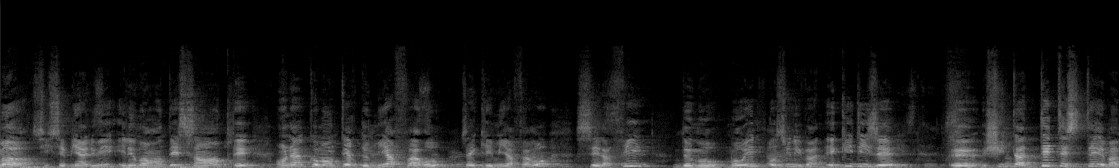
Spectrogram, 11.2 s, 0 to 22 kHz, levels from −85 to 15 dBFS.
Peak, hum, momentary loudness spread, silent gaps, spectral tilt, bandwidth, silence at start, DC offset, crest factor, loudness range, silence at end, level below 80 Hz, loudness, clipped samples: -6 dBFS; none; 8 LU; none; -5 dB/octave; 13 kHz; 0 s; under 0.1%; 18 dB; 2 LU; 0 s; -50 dBFS; -23 LUFS; under 0.1%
